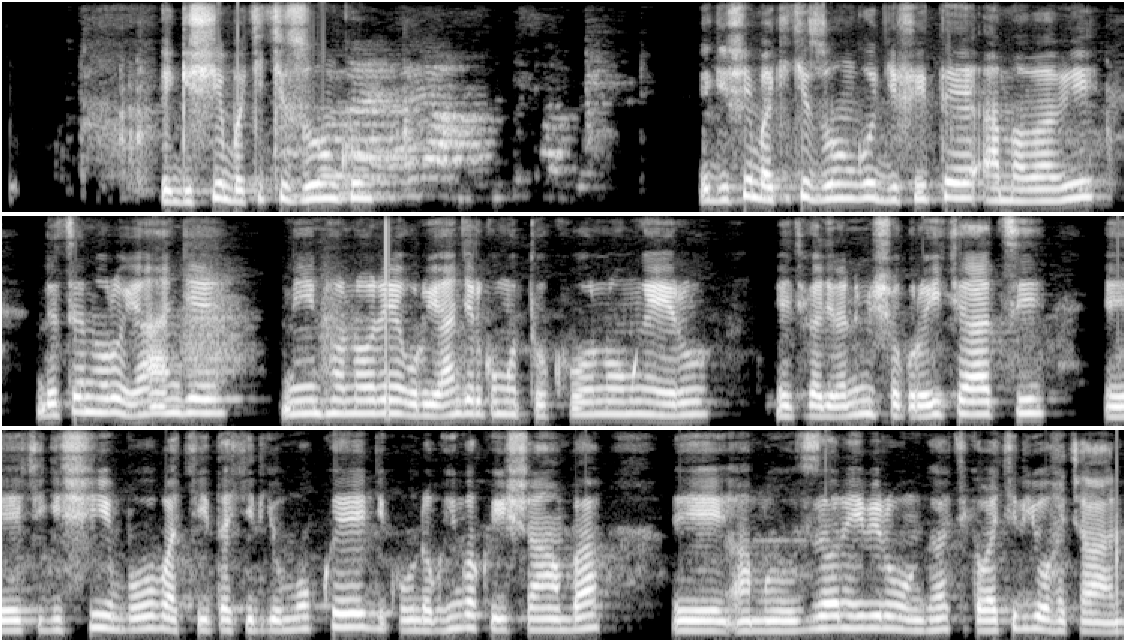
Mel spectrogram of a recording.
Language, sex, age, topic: Kinyarwanda, female, 36-49, agriculture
